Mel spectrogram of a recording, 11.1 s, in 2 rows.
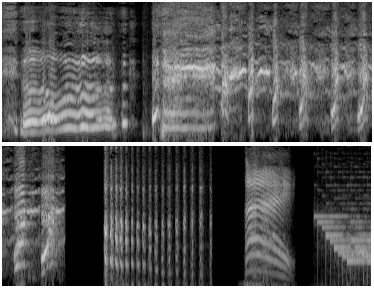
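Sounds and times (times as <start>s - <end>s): high-pitched laughter: 7.1s - 8.7s.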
